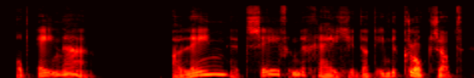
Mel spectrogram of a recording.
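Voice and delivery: ordinary delivery

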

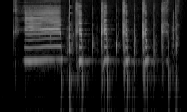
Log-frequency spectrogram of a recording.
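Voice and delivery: tiny, very high, soft chicken call; high little voice. A narrator's reading. Boy bending down to lure chickens, high little voice. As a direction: squeak out a small high hen call. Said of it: "riep met een hoog stemmetje".

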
